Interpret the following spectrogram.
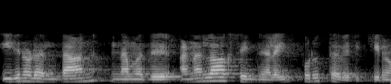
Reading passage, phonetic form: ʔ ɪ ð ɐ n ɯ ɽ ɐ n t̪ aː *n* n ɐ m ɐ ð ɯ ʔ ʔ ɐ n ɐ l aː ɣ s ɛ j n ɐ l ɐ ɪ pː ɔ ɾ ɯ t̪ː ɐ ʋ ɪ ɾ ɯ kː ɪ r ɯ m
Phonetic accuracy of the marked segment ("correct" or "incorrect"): correct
